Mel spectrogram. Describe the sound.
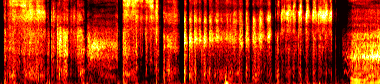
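A voice imitates snake jazz with loud, raspy hisses, clicks and sputtering bursts in a loose, uneven rhythm for about seven seconds, ending on a short lower hum.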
